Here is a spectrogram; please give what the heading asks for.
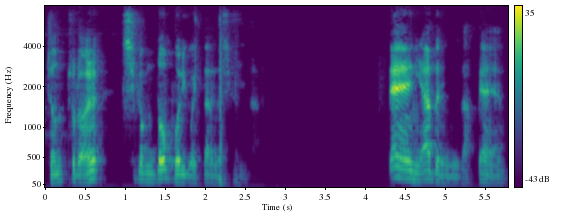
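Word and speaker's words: בן: 벤이 아들입니다. 벤 한번 해보세요. 벤. 여기에는 벤이라고 썼지만은 쌍비읍으로 발음이 됩니다. 벤. 여기 경강점이 들어가 있기 때문에 그렇죠.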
